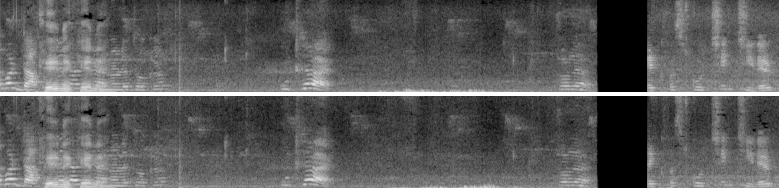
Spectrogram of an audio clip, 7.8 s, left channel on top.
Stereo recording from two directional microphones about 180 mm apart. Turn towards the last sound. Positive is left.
turn(degrees=-30)  # may be behind; listen again after turning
